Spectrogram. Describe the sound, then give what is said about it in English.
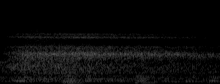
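A single full, deep inhale through the nose at the start of a breathing exercise: a soft, steady airy hiss that holds for about two seconds, quiet and with no talk. “let's go ahead and just take a full inhale in through the nose.”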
